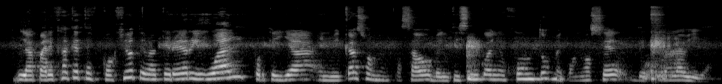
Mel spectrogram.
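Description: A woman with an ordinary speaking voice and a fairly high pitch talks at a moderate pace with lively intonation. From Argentina. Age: 50s. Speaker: TV presenter and actress. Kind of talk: personal testimony in interview.

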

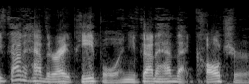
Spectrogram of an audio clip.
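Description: Very fast speech from a man at medium pitch with a bright, sharp tone, on a very clean recording over a silent background. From Ohio, Columbus. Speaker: roofing company owner. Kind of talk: casual chat.

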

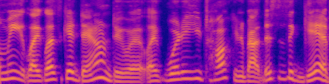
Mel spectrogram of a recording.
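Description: A woman with a Southern US accent speaks at a fairly quick pace in a fairly high pitch. Her tone is animated, and the background is quiet. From US South. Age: 30s. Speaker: intuitive life coach and podcast co-host. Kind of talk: casual chat.

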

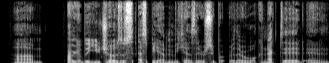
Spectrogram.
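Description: A man with an American accent, very deep low pitch, vocal fry, a dark mellow tone and fairly even intonation, in a dry, close sound with no echo. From Arlington, Virginia (DC area). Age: 30s. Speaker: freelance marketing strategist. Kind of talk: casual interview chat. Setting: studio.

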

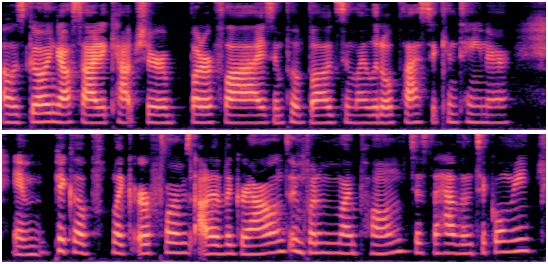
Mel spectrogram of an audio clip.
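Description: Here is a woman with an ordinary speaking voice. She talks at a moderate pace with medium pitch and fairly even intonation. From US South, Danville, Virginia. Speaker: plant-based lifestyle blogger. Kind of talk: interview. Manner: casual, filler-heavy.

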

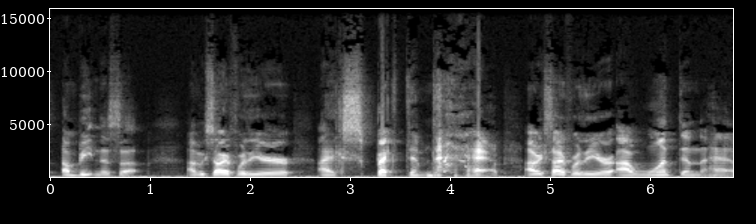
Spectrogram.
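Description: A man talks at a moderate pace, with noticeable background noise behind him. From Louisville, Kentucky (South End). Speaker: sports podcast co-host. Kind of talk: casual sports talk.

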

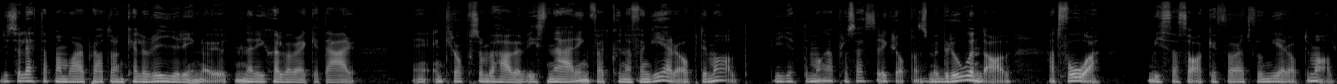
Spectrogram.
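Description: The recording is very clean, and the background is silent. A woman speaks fairly quickly on it. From Sweden, Eskilstuna. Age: 40s. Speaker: health lecturer and coach. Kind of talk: interview.

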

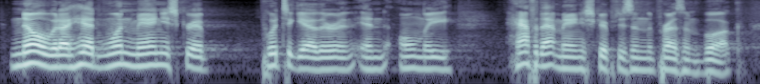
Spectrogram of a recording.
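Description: A man speaks in a fairly high pitch at a moderate pace. His pitch varies in an ordinary way. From Southern California. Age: 60s. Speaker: poet. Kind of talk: poetry reading. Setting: stage with audience.

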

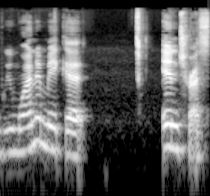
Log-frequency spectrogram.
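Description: Her voice is pitched high for a woman. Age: 50s. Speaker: dating coach. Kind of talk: interview.

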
